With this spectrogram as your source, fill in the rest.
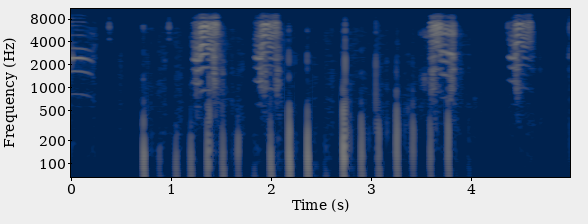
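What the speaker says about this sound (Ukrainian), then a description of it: "Це призову кота" Several short, close cat meows from a Minecraft cat, spaced irregularly over a background of quick rhythmic thumps or clicks, with no talking.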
